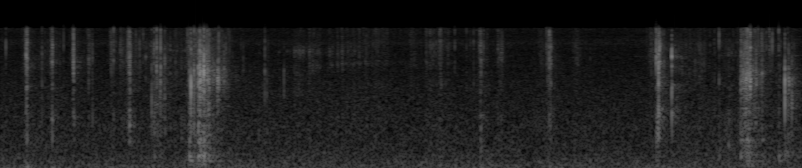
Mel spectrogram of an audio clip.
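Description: A metal blade shaves a light green rectangular bar of dry solid soap, peeling off thin sheets. Quiet, crisp scraping and crackling bursts come in irregular clusters, mostly bright and high with almost no low end. Each burst cuts off dry with no ring.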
